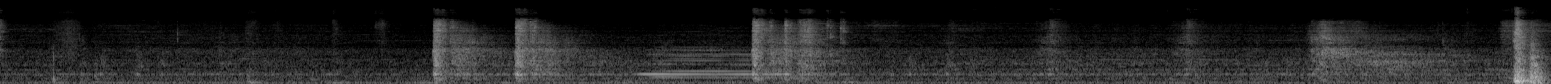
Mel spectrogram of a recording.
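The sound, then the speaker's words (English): A train rumbles steadily along the tracks, with several sharp clanks and bangs scattered throughout and a brief tonal horn-like blast near the middle. No one speaks. “Get on the train.”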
